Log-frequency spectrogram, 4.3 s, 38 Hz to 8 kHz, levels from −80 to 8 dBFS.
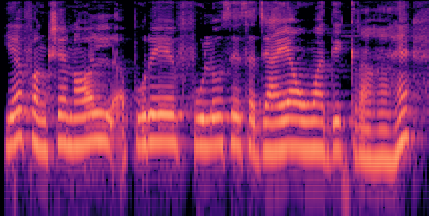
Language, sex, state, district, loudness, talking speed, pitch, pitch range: Hindi, female, Karnataka, Bangalore, -14 LUFS, 155 wpm, 220 Hz, 200-230 Hz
